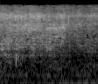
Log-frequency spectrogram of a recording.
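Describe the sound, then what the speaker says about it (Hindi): Water pours steadily into a pot of nihari in a home kitchen, a brief continuous splashing gush at moderate volume with no voices. "अब साथ ही हम इसमें पानी ऐड करेंगे।"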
